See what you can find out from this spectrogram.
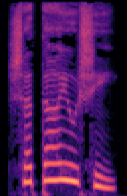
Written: ಶತಾಯುಷಿ

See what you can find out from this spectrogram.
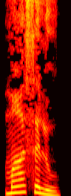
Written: ಮಸಲಾ

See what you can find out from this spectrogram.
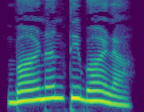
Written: ಬಾಣಂತಿಬೋಳ

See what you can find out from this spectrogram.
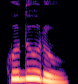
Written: ಕುತ್ತುರು

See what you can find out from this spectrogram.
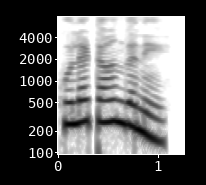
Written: ಕುಲಟಾಂಗನೆ

